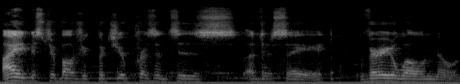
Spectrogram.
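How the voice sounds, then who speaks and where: Clear background noise behind a man's put-on character voice, fairly slow in pace. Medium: actual play. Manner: blunt, gruff, commanding.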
